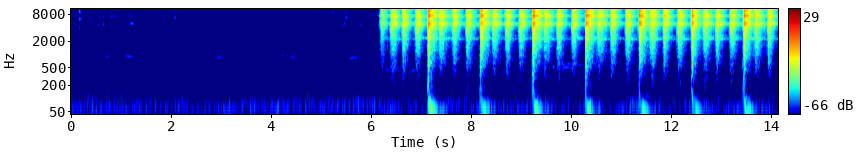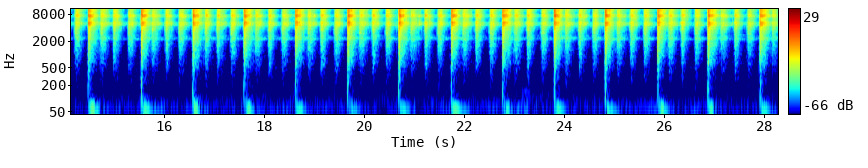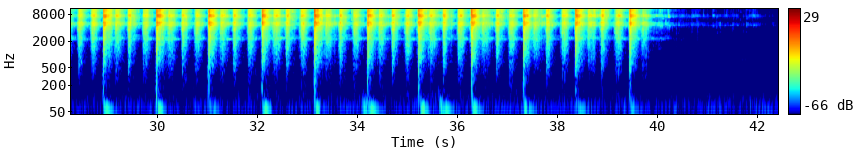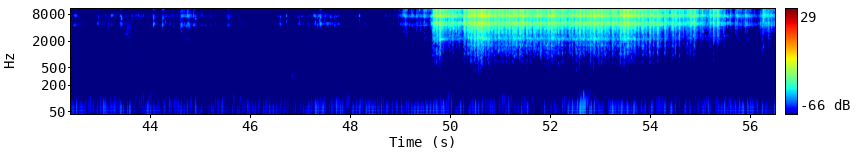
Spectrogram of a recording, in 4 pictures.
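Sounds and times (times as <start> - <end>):
dynamic percussion: 6.2 - 40.2, 49.6 - 55.4.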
